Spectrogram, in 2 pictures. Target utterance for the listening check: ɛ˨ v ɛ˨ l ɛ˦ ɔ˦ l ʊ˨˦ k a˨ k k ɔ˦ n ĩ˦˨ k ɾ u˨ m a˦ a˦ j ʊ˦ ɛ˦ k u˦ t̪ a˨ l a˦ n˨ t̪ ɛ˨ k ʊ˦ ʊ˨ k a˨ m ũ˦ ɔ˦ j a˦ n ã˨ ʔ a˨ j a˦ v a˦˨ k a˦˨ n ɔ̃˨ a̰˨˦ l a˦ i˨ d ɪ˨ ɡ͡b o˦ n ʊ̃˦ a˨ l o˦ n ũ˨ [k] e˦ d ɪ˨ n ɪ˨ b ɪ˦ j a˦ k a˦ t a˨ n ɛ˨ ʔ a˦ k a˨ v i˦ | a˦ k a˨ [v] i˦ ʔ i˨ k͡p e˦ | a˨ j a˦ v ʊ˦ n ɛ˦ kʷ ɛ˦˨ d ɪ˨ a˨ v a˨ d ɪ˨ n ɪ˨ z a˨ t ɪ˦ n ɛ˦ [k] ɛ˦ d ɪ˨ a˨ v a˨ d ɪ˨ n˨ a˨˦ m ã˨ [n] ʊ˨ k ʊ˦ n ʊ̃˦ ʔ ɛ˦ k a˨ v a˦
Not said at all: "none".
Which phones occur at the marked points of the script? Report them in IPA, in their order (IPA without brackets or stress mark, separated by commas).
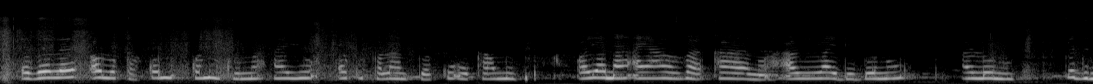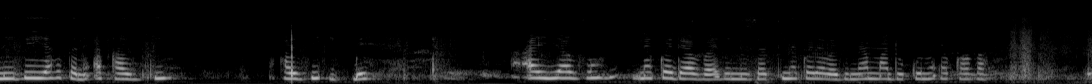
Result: k, v, k, d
